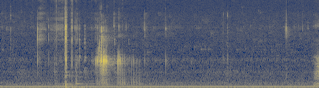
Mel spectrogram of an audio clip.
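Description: A metal plastisol injector being pulled from an aluminium bait mold and set down in its cup: a sharp click about a second in, then a clunk with a short ring about two seconds in, over a low steady hum.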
